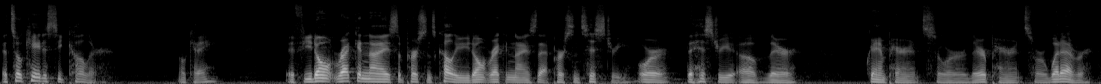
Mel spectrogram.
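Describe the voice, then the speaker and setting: A man from the United States speaks as a chaplain and pastor at a church discussion. He talks in a loose, conversational way, filling pauses with "uh" and "um" and laughing lightly now and then. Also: lowish voice, fairly even intonation.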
